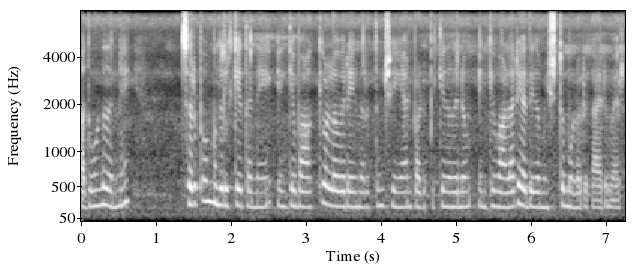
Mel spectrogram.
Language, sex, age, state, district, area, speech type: Malayalam, female, 18-30, Kerala, Pathanamthitta, urban, spontaneous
